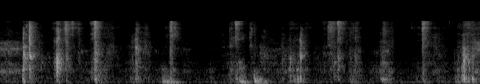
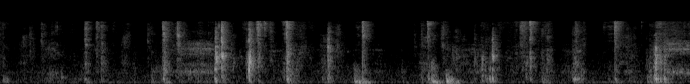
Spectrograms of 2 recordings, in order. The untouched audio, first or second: second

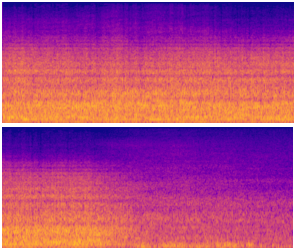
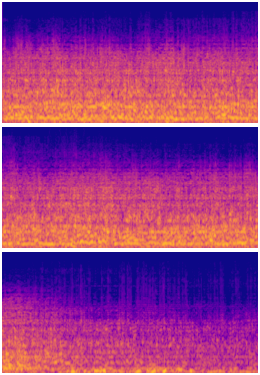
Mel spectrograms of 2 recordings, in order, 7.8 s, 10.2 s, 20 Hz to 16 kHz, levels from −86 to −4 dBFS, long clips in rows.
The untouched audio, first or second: first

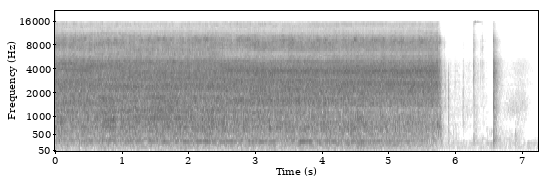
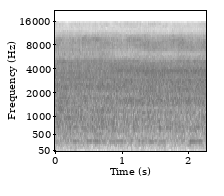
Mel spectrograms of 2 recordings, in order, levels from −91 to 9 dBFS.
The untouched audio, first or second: first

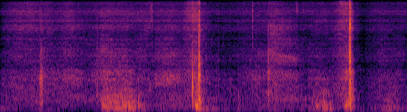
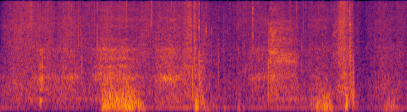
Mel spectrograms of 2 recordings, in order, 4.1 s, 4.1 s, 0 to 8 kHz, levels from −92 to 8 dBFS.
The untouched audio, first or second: second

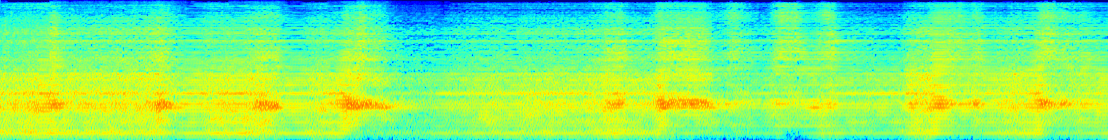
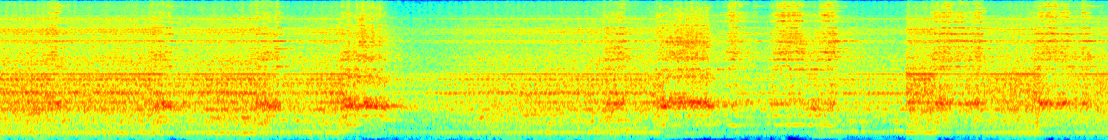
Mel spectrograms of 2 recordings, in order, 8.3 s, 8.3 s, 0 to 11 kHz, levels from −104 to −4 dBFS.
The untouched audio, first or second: second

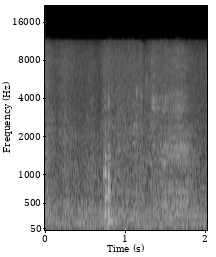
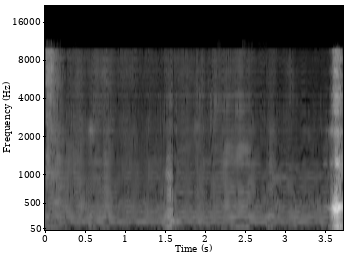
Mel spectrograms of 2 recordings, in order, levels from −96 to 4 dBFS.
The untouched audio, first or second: first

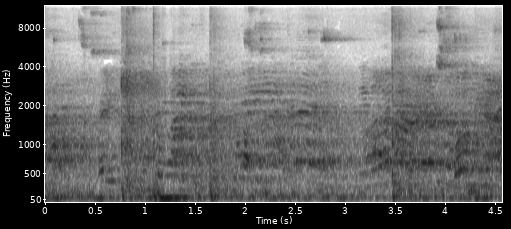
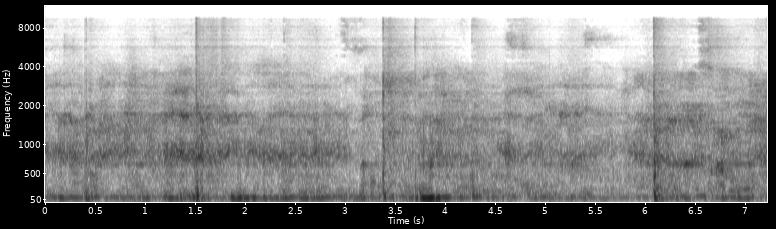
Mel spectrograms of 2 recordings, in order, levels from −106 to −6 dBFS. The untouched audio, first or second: first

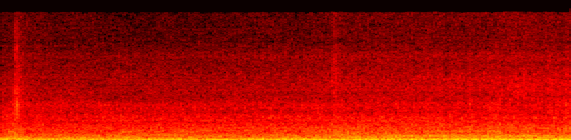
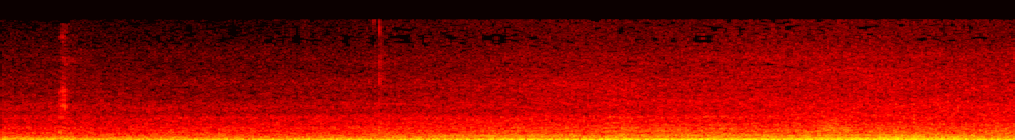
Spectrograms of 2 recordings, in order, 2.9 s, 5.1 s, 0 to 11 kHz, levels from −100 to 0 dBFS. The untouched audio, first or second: second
